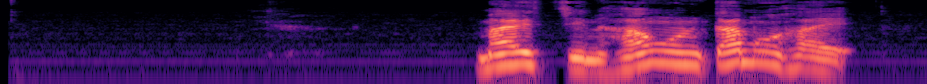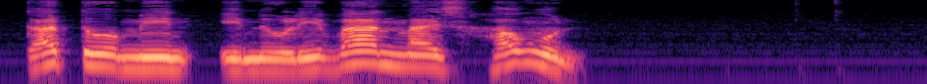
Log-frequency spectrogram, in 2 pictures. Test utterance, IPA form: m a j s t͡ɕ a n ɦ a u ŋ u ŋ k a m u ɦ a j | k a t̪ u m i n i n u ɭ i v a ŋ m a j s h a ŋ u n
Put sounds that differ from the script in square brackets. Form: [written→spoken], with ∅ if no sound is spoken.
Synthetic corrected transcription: m a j s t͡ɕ [a→i] n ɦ a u ŋ u [ŋ→n] k a m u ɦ a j | k a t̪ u m i n i n u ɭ i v a [ŋ→n] m a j s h a ŋ u n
